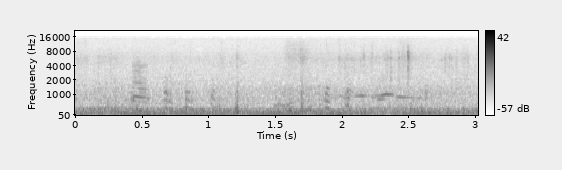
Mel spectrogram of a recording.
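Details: Several Australorp and Barred Rock hens eating moistened feed in the evening give soft, quiet clucks and a brief whistled trill near the end, over a constant low droning background.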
